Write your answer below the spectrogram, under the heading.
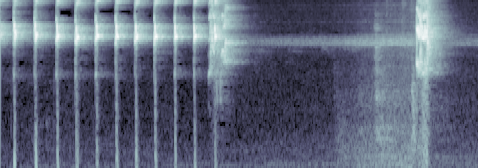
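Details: Fighter lovebird ticking to call a rival, a long 'ngetik' used to provoke lovebirds into trilling: about ten crisp, high clicks in quick succession, then quiet and one final harsh, shrill burst.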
